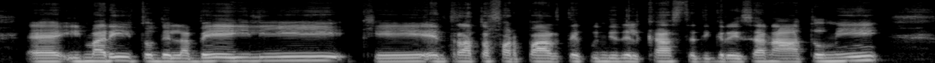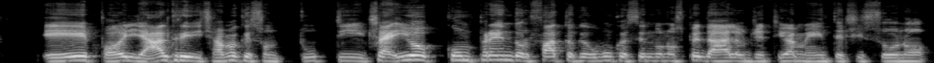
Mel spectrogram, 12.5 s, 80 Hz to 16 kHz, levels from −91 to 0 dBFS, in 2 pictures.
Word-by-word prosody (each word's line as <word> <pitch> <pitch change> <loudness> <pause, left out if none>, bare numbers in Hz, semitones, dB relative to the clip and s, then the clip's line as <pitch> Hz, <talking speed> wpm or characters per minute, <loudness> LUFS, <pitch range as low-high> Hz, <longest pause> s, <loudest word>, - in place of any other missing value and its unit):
ehm, 150 0 -2
il 155 0 -8
marito 160 0 -2
della 150 -2 -4
Bailey 180 +4 -3
che 150 0 -6
è - - +1
entrato 150 0 -5
a - - -8
far - - -6
parte 145 -3 -2
quindi 150 0 -10
del 150 -2 -5
cast 150 +2 -4
di 140 - -15
Grey's 145 0 -6
anatomy, 155 +6 -2 0.6
e 185 +5 +6
poi 175 +3 +2
gli - - -1
altri 195 +2 +7
diciamo 160 +2 -1
che 185 -2 -2
son 160 -2 -8
tutti 175 -1 -9
cioè 170 +3 +9
io 215 -3 +6
comprendo 210 +1 +1
il 170 - -6
fatto 190 +2 +1
che 175 - -6
ovunque 175 +2 -4
essendo 175 +1 -7
un 175 - -7
ospedale 165 -1 +2
oggettivamente 155 0 -4
ci 155 +1 -11
sono 160 0 -4
160 Hz, 185 wpm, -26 LUFS, 150-180 Hz, 0.6 s, cioè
